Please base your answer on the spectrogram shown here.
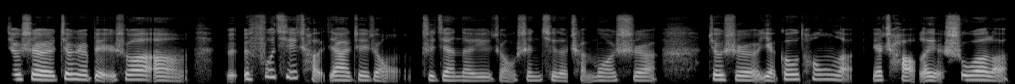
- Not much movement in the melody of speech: No, average, 3.7 semitones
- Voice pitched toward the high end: Yes, high, 205 Hz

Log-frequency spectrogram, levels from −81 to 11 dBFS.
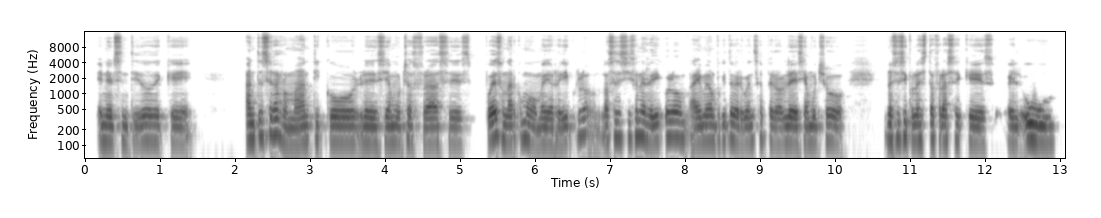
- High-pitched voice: No, low, 120 Hz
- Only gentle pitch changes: Yes, narrow, 1.9 semitones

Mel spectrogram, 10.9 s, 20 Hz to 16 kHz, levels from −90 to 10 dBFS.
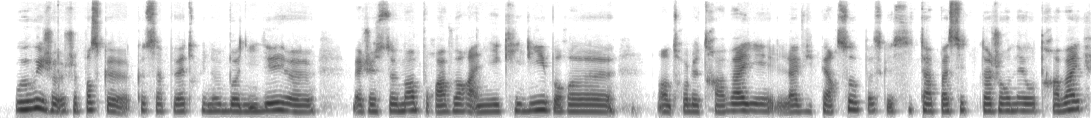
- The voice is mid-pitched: Yes, medium, 175 Hz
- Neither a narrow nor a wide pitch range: No, narrow, 1.9 semitones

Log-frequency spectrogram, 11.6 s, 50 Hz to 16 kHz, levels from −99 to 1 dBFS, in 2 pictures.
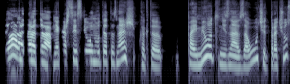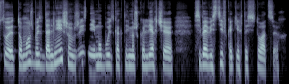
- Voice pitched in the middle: No, high, 195 Hz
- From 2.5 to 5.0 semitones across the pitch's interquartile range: Yes, average, 4.7 semitones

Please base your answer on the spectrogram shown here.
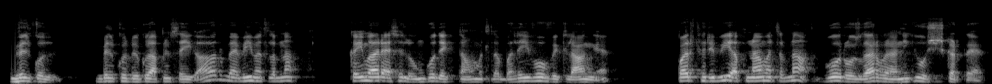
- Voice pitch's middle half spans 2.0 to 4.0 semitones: No, average, 4.8 semitones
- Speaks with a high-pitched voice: No, medium, 150 Hz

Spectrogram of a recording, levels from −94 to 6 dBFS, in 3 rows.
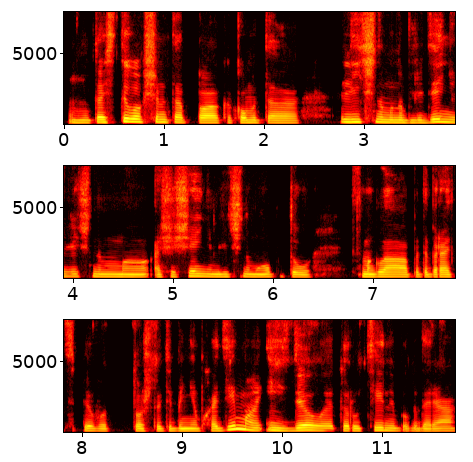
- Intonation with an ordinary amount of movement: No, narrow, 2.2 semitones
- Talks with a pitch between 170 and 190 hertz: No, medium, 155 Hz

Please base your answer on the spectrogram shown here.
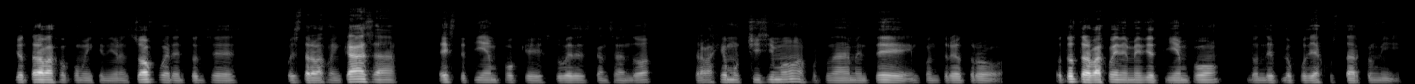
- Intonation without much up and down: Yes, narrow, 1.8 semitones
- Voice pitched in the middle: No, low, 100 Hz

